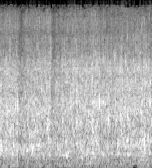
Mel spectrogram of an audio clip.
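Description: Rain runoff running as a small stream outdoors on a hiking trail, a steady close rushing and trickling of water that continues throughout without any voices.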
